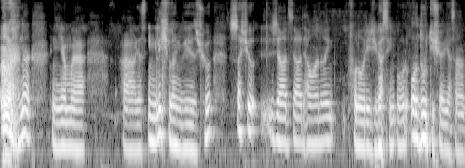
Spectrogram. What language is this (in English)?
Kashmiri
